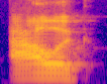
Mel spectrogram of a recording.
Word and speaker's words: Alex: and by the way why do people call him Alec Murdock if his name is spelled Alex Murdoch I've been having a lot of questions about that is that a southern thing or is that just a murder thing it's actually a Scottish thing right it's Scottish thing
